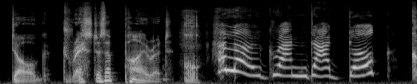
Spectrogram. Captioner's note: oinks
